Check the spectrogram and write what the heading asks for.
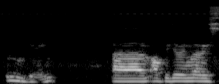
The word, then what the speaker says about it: Oving: I'll be doing Boxgrove, Tangmere, and I've been reliably informed that the other one that I called Oving is actually pronounced Ooving.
